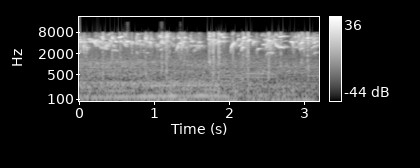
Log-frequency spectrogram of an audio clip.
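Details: Captive linnet (Carduelis cannabina) singing at home, possibly a young male: fast, busy twittering of bright chirps and short trills, possibly from several birds, over a steady low indoor hum.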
